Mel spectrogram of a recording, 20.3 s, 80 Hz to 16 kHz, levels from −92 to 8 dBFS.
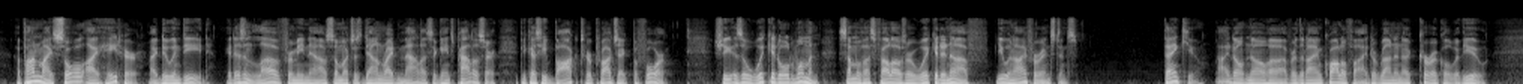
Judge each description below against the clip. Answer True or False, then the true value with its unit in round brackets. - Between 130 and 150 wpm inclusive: False (190 wpm)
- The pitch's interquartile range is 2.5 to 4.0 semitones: False (5.1 semitones)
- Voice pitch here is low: True (105 Hz)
